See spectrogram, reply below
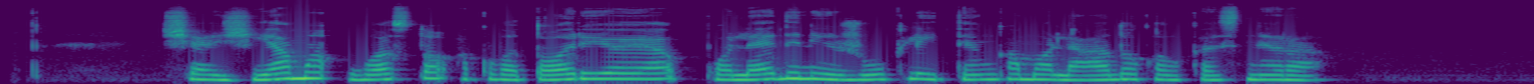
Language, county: Lithuanian, Panevėžys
